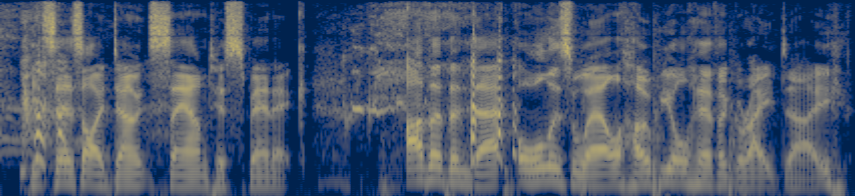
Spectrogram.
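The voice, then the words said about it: Put-on Australian accent. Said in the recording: “I could read this in an Australian accent. I could try.”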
